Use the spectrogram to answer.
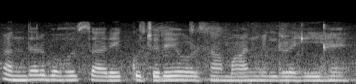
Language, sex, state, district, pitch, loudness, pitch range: Hindi, female, Uttar Pradesh, Lucknow, 190 Hz, -12 LUFS, 185-200 Hz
